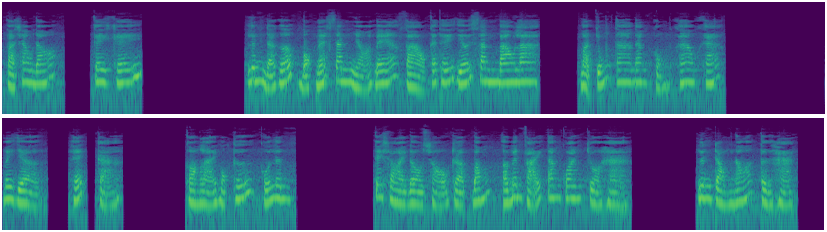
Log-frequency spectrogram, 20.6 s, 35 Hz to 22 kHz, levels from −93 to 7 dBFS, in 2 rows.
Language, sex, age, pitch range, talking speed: English, female, 20-39, 165-225 Hz, 160 wpm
